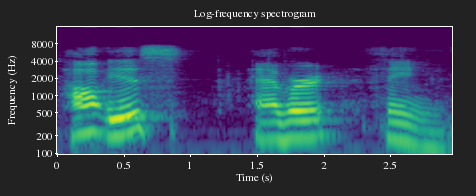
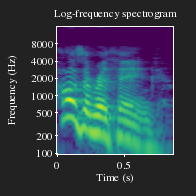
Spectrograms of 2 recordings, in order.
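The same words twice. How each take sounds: First: Very slow, every word apart; slow careful teaching read; slow, separated. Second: Quick contracted How's; natural native speed. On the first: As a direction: say it slowly for learners. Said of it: "Só que eles não falam devagar assim". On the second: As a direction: run How's everything together fast. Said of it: "vão falar sempre assim". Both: Shown as a demonstration.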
